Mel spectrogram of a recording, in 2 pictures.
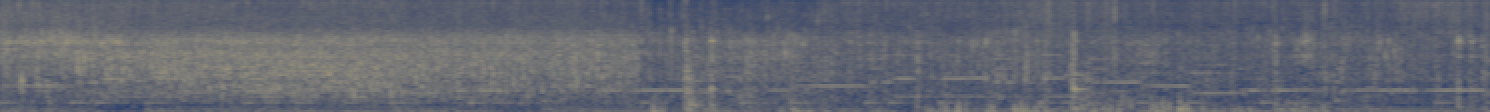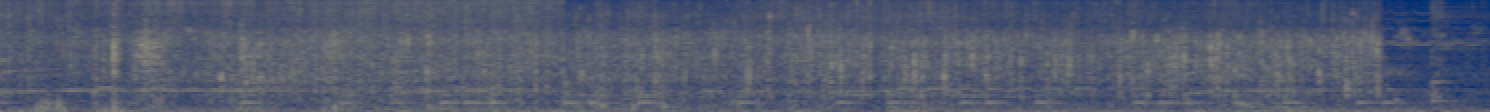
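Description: Shrimp deep-frying in a wok of hot oil: a loud sizzle as they go in, strongest for the first few seconds, then steady bubbling and crackling as they are stirred with a wire strainer, stopping suddenly near the end.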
